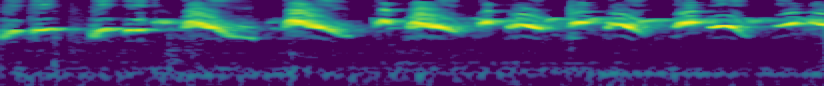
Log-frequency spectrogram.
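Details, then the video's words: Captive Chinese hwamei in full song: strong whistled notes swooping down then up, repeated about three times a second in a lively, clear stream. "họa mi"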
